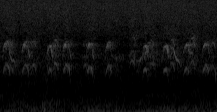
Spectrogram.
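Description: Near silence, with a bird's faint chirping in the background, a steady run of about five chirps a second.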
